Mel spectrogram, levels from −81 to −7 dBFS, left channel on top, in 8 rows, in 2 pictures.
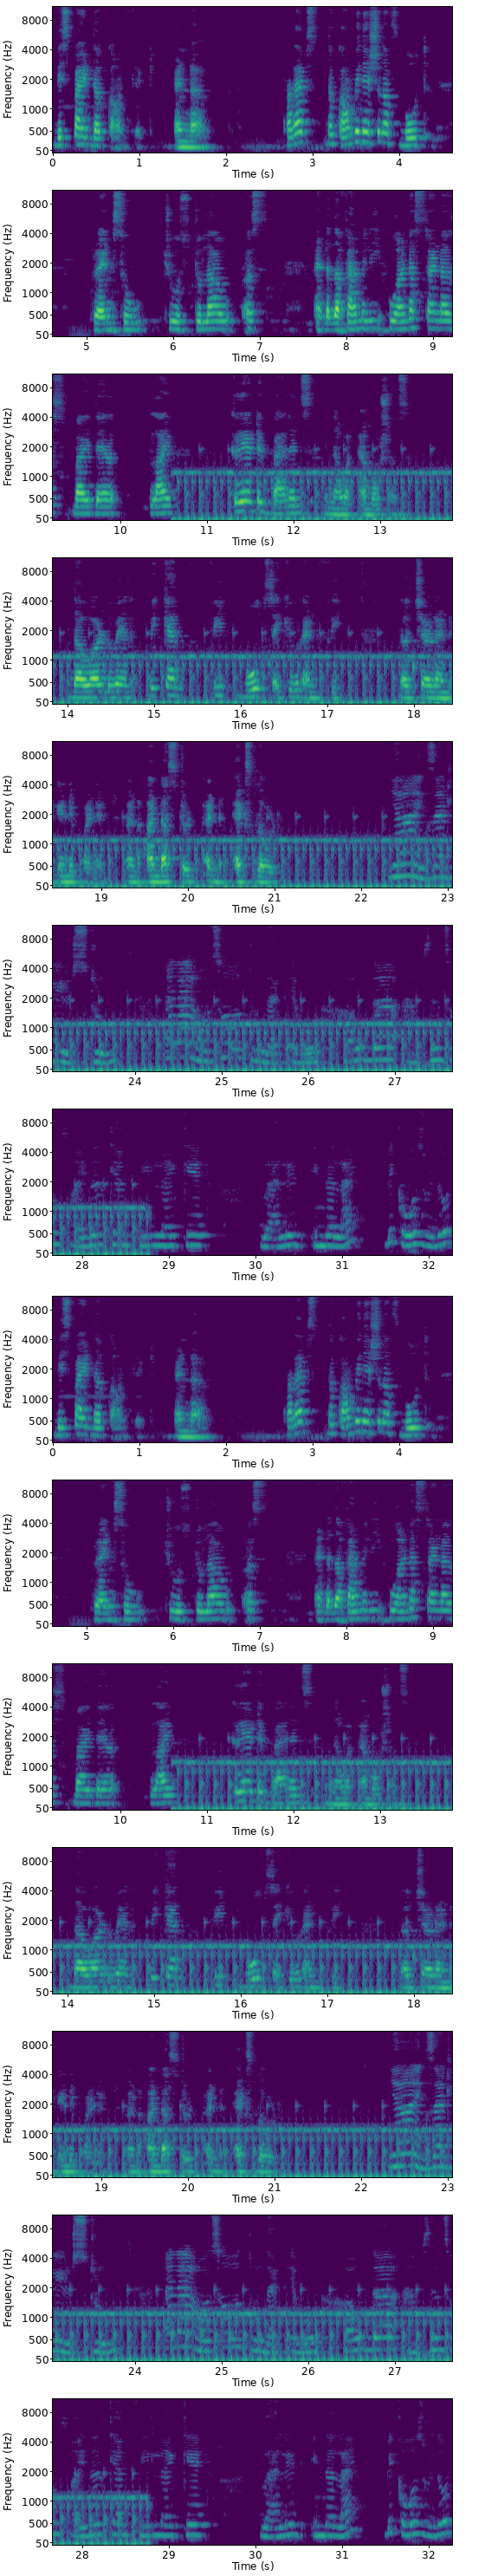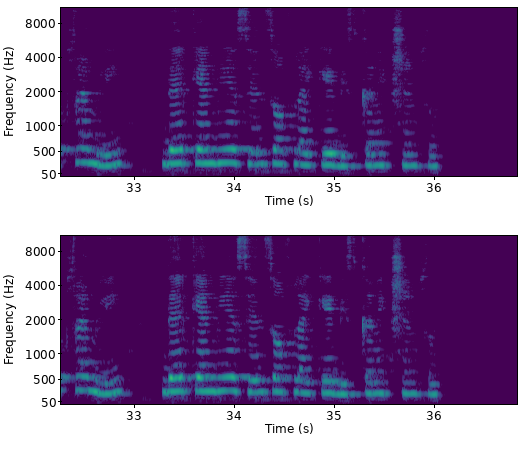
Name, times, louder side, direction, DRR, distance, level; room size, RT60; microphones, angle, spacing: voice 1, 0.0-0.8 1.4-1.8 2.7-4.4 5.1-7.1 7.6-10.0 10.3-10.7 11.3-13.3 14.0-15.3 15.7-17.2 17.8-21.1, left 5 dB, 70° left, 0.3 m, -33 dB
sound 1, 10.6-28.8, equal, 5° left, 1.0 m, -40 dB
voice 2, 22.3-32.9 33.3-36.0, equal, 30° right, 0.8 m, -44 dB
2.4 x 2.2 x 2.4 m
head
